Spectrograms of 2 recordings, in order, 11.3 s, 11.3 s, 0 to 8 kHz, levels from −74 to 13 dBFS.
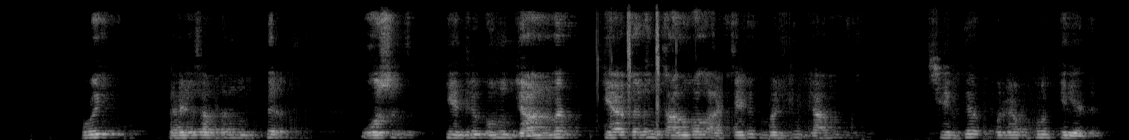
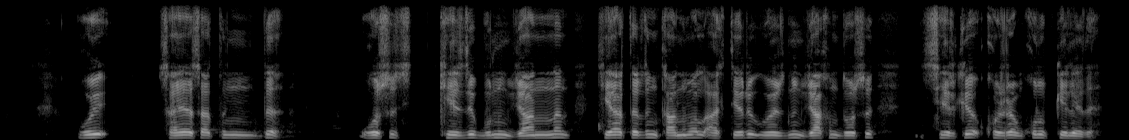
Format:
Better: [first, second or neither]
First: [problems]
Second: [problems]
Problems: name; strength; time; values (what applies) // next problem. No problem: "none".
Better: second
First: noise reduction (neural mask model DeepFilterNet 3)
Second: none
